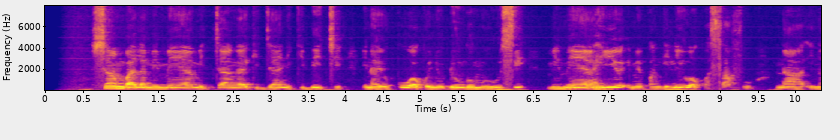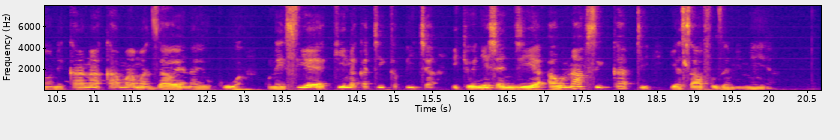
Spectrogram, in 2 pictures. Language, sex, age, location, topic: Swahili, male, 18-24, Nairobi, health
